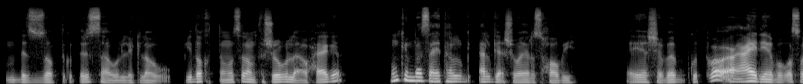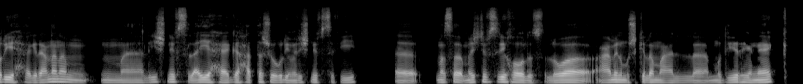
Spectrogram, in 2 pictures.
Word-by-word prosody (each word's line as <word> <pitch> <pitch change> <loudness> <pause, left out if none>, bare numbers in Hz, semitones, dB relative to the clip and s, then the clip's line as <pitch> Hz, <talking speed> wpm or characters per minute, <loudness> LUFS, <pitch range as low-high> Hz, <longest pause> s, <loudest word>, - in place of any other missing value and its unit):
بالضبط، 105 -1 -2
كنت - - -8
لسه 110 -1 +1
هاقول 90 -1 -3
لكِ 90 +1 -8
لو 90 -2 -4
في 115 - -2
ضغط 125 -3 0
مثلًا 110 +3 +1
في 105 - -12
شغل 110 +1 +3
أو 90 -1 -3
حاجة، 110 +4 +2 0.5
ممكن 195 0 +4
بقى 175 0 +6
ساعتها 135 -3 +2
ألـج 135 0 -1
ألجأ 120 0 +1
شوية 100 0 0
لأصحابي. 95 -1 -3 0.5
إيه 110 - 0
يا 110 - +1
شباب 105 +1 -1
كنت 110 +5 -7
ب - - +4
عادي 140 -8 +8
يعني 115 -2 +3
بابقى 110 - -1
صريح، 110 -2 0
يا 100 - -3
جدعان 105 +3 -1
أنا 125 -1 +2
م 100 -5 -5
ما 100 0 -6
ليش 110 +4 -4
نفس 115 -2 -2
لأي 105 +2 +3
حاجة 100 0 -1
حتى 105 +1 -4
شغلي 100 -1 -2
ما 90 - -3
ليش 95 +3 -5
نفس 105 - -5
فيه. 100 +2 -7 0.4
آآ، 85 -1 -1 0.2
مثلًا 105 0 0
ما 95 - -6
ليش 105 +3 -2
نفس 115 0 -3
ليه 115 - +4
خالص، 95 -6 0
اللي 95 - -2
هو 100 -2 +4
عامل 100 +2 0
مشكلة 100 0 -2
مع 95 -1 -3
المدير 95 +3 -4
هناك. 105 +3 0
105 Hz, 215 wpm, -24 LUFS, 95-110 Hz, 0.5 s, عادي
